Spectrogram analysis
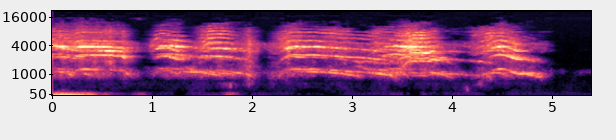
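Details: Cat meowing in a long, wailing series of five drawn-out, harmonic-rich cries, each rising then falling, separated by brief breaks; a short low thump at the start, otherwise quiet indoor background.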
